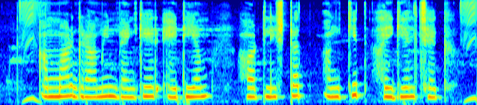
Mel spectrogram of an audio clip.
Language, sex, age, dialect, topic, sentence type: Magahi, female, 18-24, Northeastern/Surjapuri, banking, statement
